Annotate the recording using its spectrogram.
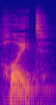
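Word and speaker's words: Hoecht: more fun than anything Michael hoit is that how you pronounce his name yes hoit for the Rams Wild pronunciation given the spell The Edge Defender uh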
